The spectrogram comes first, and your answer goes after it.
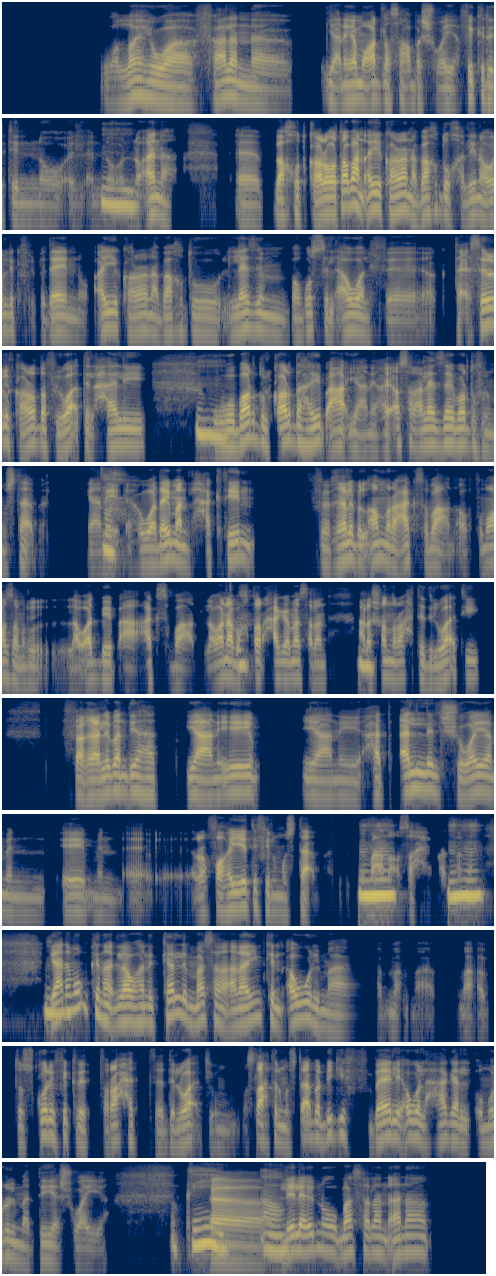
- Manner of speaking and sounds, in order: none
- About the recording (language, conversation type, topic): Arabic, podcast, إزاي بتقرر بين راحة دلوقتي ومصلحة المستقبل؟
